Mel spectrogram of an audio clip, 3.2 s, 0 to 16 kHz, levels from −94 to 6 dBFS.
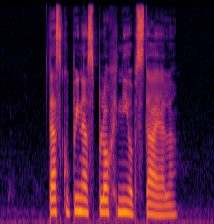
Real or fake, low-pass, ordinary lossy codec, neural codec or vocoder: real; 14.4 kHz; none; none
